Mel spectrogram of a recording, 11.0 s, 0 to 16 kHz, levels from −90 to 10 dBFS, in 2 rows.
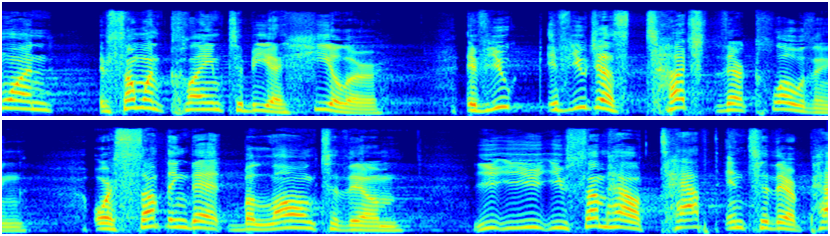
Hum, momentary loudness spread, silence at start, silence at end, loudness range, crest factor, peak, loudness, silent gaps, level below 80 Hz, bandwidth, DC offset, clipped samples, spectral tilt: none; 11 LU; 0 s; 0 s; 1 LU; 20 dB; -2 dBFS; -22 LUFS; none; -64 dBFS; 12.5 kHz; under 0.1%; under 0.1%; -4 dB/octave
